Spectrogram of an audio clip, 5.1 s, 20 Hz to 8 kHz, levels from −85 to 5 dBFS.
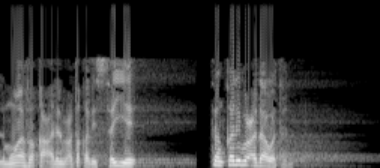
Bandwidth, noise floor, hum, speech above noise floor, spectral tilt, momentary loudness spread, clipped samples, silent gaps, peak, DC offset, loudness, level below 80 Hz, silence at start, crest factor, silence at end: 8 kHz; -47 dBFS; none; 37 dB; -8 dB/octave; 7 LU; 0.9%; 2.66-2.71 s; 0 dBFS; under 0.1%; -11 LUFS; -54 dBFS; 0 s; 12 dB; 1.15 s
